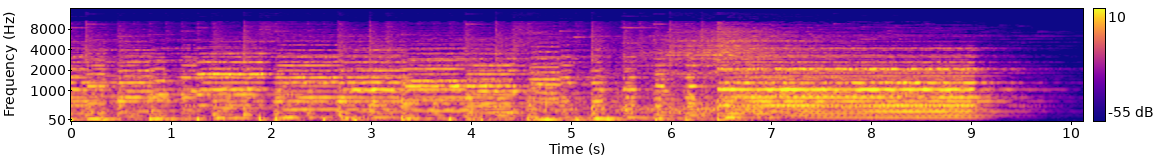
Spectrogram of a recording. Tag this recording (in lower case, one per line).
soundtrack music
music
